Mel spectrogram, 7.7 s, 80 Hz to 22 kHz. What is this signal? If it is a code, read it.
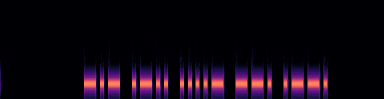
Morse code, heard as a keyed tone, about 18 wpm, 700 Hz. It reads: KL4GP
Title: Speed Racing - USA 2x2 Call Signs 15wpm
